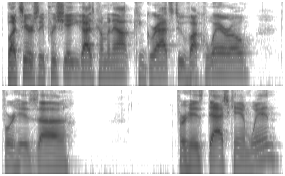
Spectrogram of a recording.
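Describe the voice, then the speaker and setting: A young man with a Delco accent chats with his viewers and tells them he is tired. He rambles and jokes at his own expense. His voice is clear and smooth and sits a little high. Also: steady tone, a little slow, a bit bright. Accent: Delco, Delaware County, Pennsylvania. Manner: rambling, self-deprecating, joking. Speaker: rideshare driver and channel host. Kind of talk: casual chat with live viewers.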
